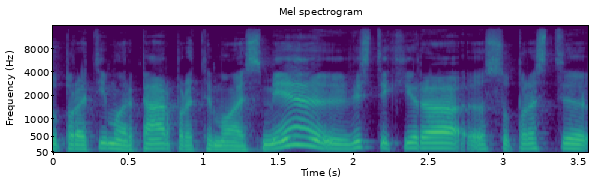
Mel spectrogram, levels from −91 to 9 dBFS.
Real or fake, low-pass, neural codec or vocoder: real; 14.4 kHz; none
